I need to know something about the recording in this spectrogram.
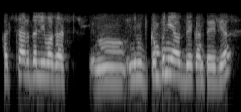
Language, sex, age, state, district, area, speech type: Kannada, male, 30-45, Karnataka, Uttara Kannada, rural, conversation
